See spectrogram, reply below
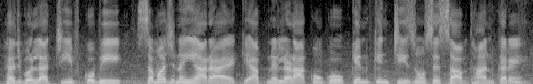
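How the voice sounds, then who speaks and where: High-pitched man narrating dramatic news reports. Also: normal speed, fairly bright tone, soft background music. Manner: emphatic, dramatic delivery. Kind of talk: scripted dramatic news voice-over.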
